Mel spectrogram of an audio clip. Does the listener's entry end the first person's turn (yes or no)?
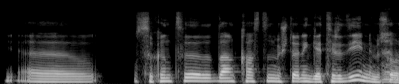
yes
